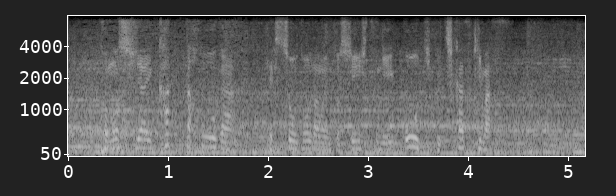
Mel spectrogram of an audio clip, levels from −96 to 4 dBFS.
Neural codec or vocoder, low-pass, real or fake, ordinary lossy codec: none; 7.2 kHz; real; Opus, 32 kbps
